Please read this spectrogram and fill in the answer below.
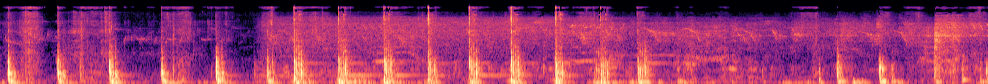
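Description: Wooden pestle pounding in a wooden mortar, crushing spices: a steady run of hollow knocks, about two a second, that grow softer for a couple of seconds near the end before picking up again.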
